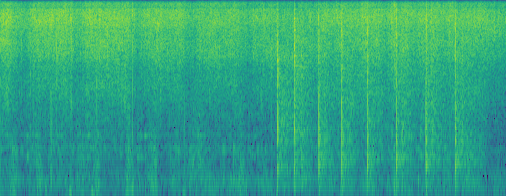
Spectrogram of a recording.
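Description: Onions and bacon sizzle in a pan with frying potatoes: a steady, bright hiss runs throughout, joined in the second half by a run of sharp, regular clicks.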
